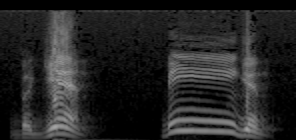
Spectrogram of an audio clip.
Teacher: this is the stress pattern for begin. The second syllable is stressed. And when the second syllable is stressed, what we're saying is this second syllable is the more important syllable.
